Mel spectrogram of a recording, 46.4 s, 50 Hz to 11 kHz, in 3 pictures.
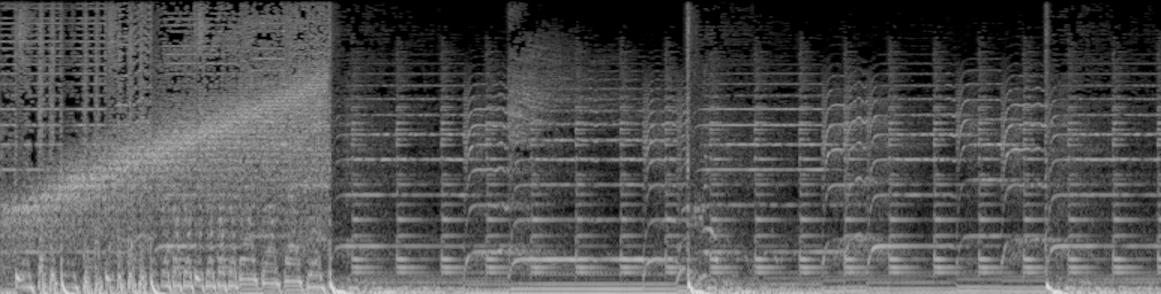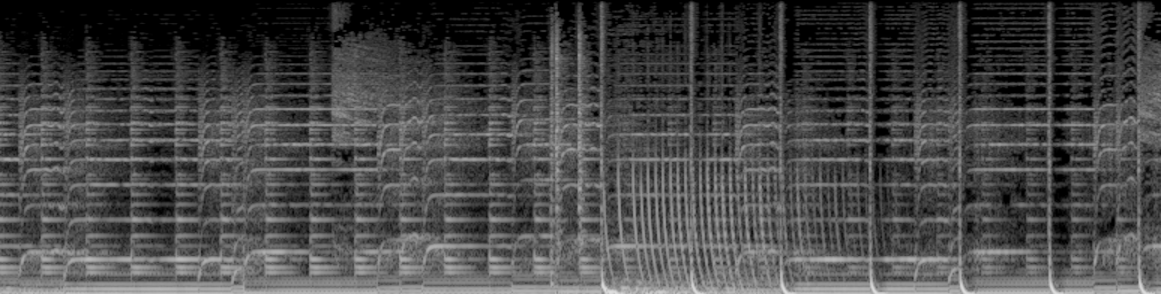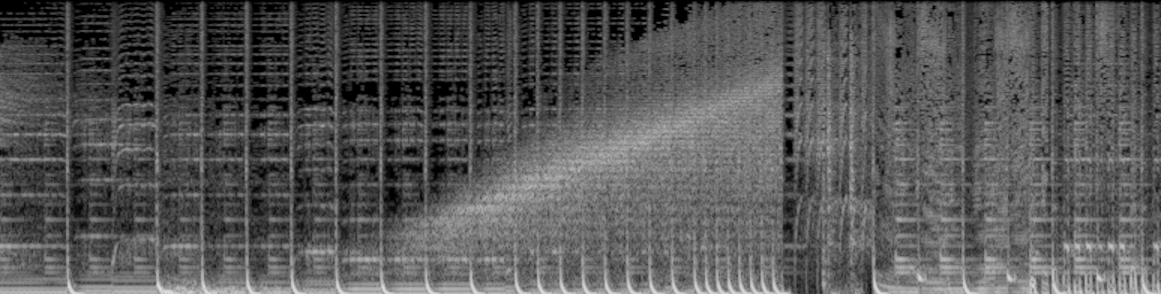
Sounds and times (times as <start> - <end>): Dubstep: 0.0 - 5.5, 22.8 - 28.6, 30.6 - 46.4.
